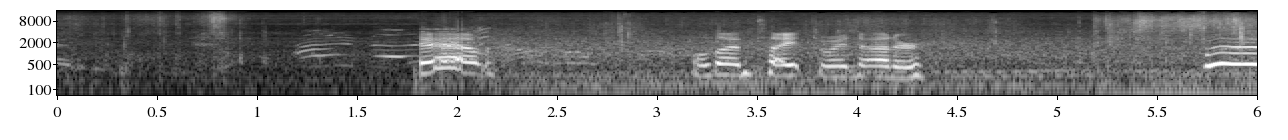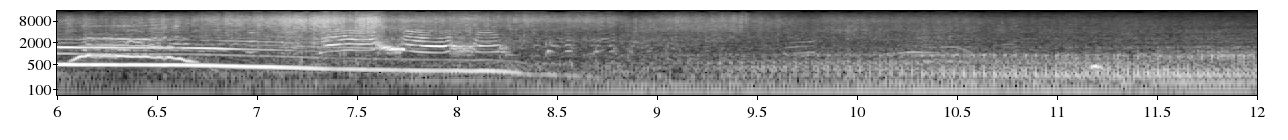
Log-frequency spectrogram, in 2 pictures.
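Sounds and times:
low engine-like hum: 0:01.8 - 0:12.0.

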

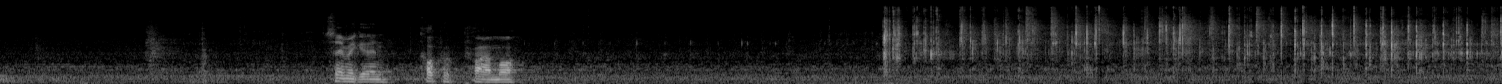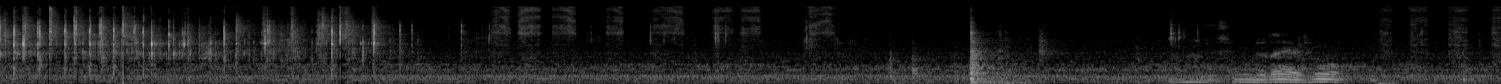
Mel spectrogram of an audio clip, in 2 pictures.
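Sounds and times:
aerosol can mixing ball rattling: 0:08.7 - 0:19.2
aerosol spray hissing: 0:20.0 - 0:23.4, 0:28.8 - 0:30.0.

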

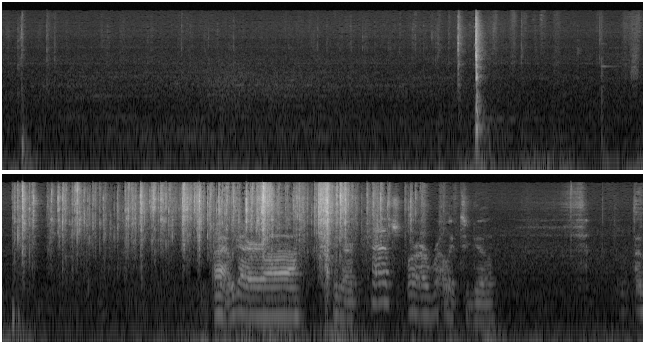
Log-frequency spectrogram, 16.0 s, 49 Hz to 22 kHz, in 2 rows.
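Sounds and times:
foil wrappers crinkling: 0:08.0 - 0:13.8
foil wrapper tearing: 0:08.1 - 0:13.6.

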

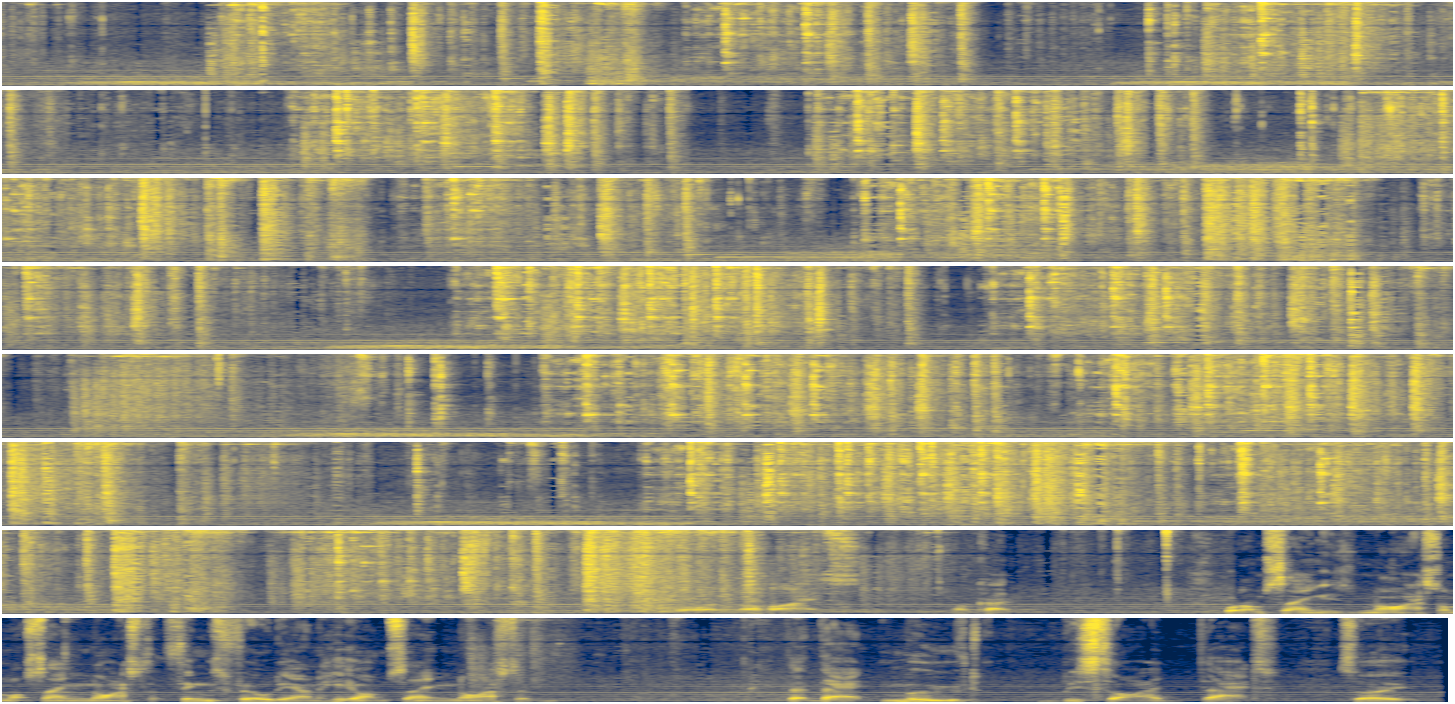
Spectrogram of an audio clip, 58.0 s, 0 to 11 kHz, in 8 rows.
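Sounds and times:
machine hum and tones: 0:00.0 - 0:50.4
coins clinking and clattering: 0:18.9 - 0:22.9, 0:24.2 - 0:30.1, 0:31.8 - 0:37.7, 0:39.6 - 0:47.6.

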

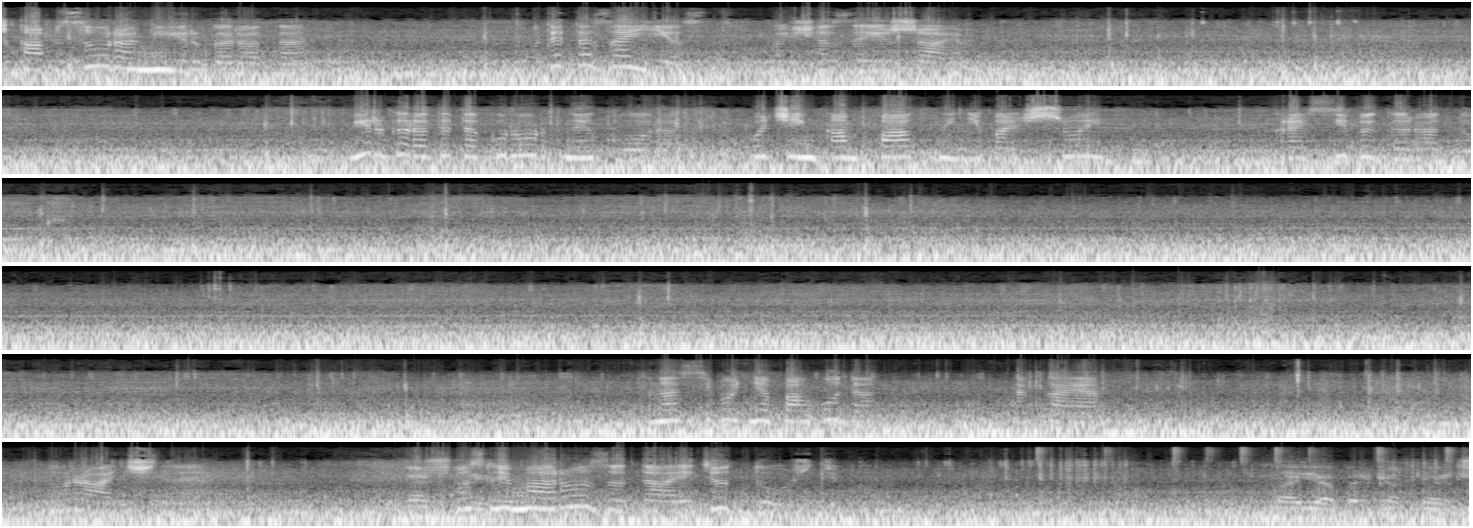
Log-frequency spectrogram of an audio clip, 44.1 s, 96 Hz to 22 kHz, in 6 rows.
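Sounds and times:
car driving on wet road: 0:00.0 - 0:44.0
person speaking: 0:38.7 - 0:40.8.

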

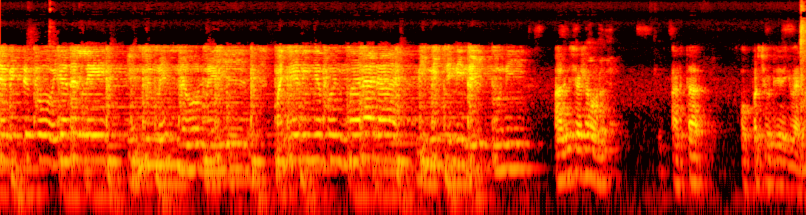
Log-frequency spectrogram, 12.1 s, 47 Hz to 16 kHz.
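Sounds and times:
film song from television: 0:00.0 - 0:08.4.

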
